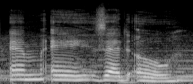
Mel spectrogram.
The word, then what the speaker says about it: Mazo: M A Z O pronounced Mazo. Dear Rash rhymes with Fosch.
